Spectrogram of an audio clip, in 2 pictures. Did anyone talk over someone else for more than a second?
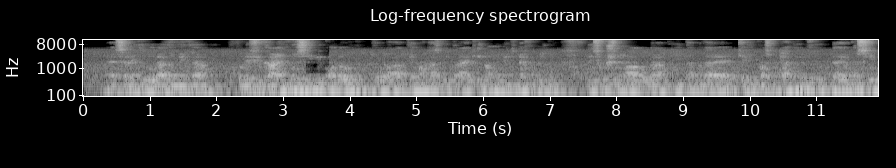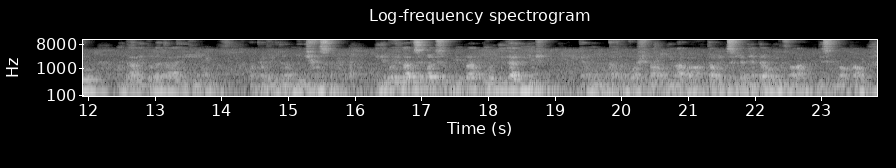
No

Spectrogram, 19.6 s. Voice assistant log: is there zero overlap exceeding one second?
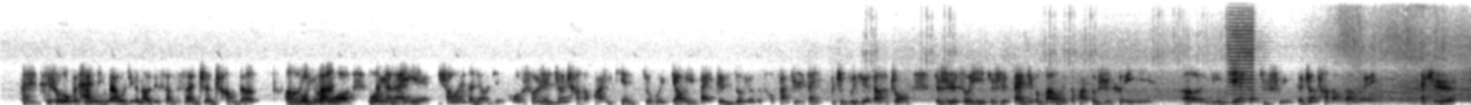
Yes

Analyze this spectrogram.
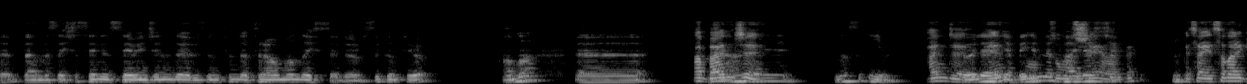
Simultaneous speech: Yes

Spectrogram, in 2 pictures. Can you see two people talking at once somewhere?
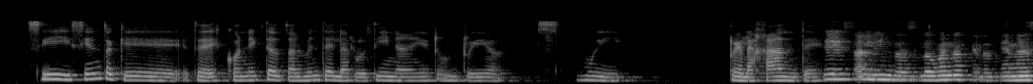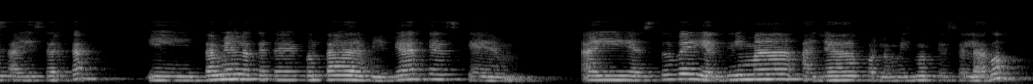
No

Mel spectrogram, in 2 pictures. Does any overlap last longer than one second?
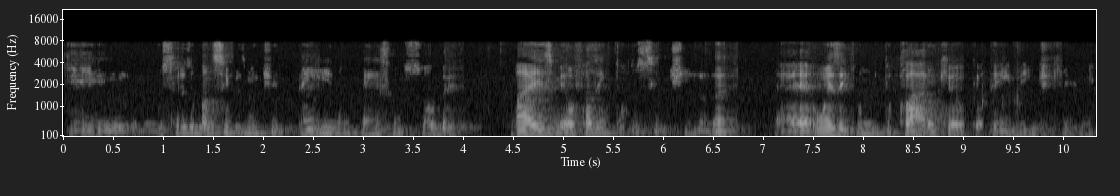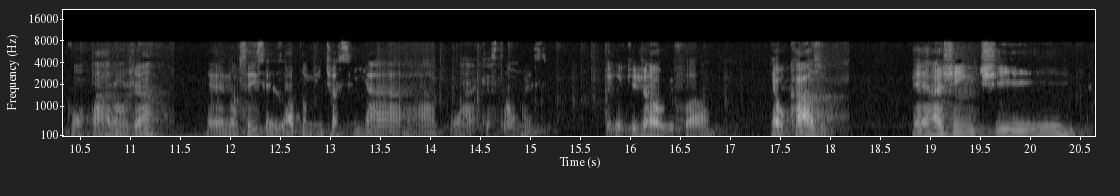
No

